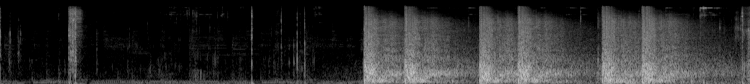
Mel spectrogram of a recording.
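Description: A Stag Arms Model 3T tactical rifle fired outdoors, a handful of loud, sharp cracks with echoing tails, the first few faint and distant, then four heavy shots spaced about a second apart.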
